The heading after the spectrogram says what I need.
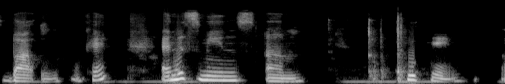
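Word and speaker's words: באו: So same thing with Hebrew here. We say ba'u, ba'u.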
